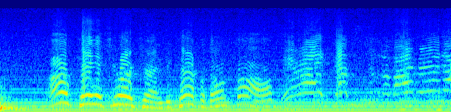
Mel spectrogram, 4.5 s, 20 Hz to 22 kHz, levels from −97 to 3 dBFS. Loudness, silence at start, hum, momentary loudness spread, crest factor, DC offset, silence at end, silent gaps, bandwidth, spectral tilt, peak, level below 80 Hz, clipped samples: -39 LUFS; 0 s; 60 Hz at -45 dBFS; 8 LU; 18 dB; 0.9%; 0 s; none; 16 kHz; -7 dB/octave; -20 dBFS; -56 dBFS; under 0.1%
